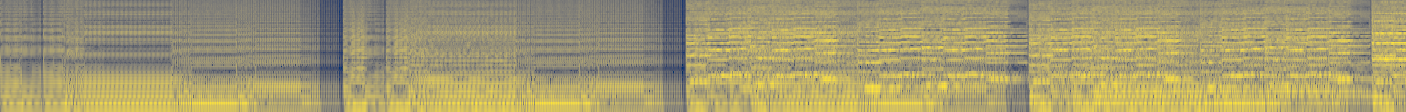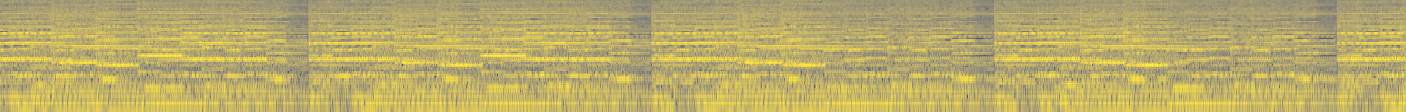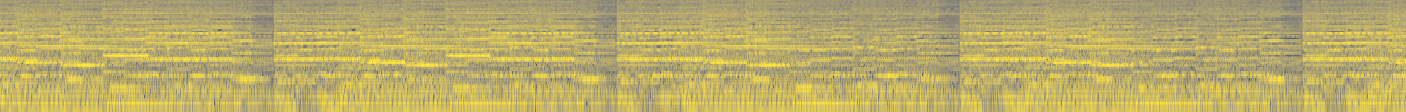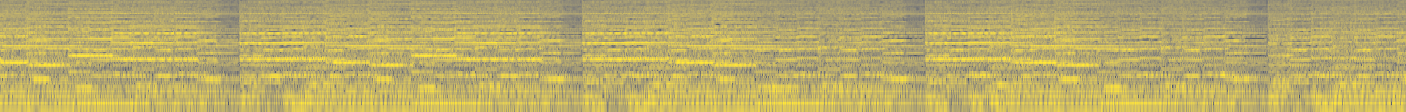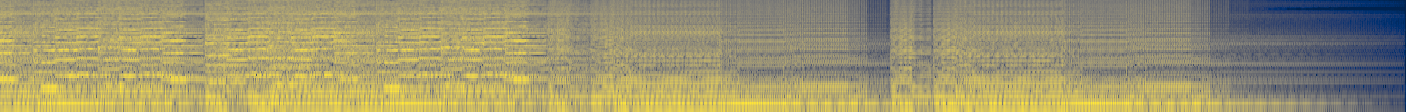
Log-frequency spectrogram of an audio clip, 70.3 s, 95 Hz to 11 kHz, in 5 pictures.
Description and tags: Press Start (1)
title, select, game, 8bit, computer, screen, start, retro, chiptune, videogame, beep, arcade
